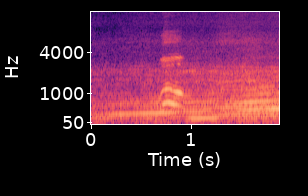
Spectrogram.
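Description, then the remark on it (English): A 6.5-liter V12 engine revs hard to the redline, its pitch climbing sharply in a brief surge before settling into a steady, loud drone that keeps rising slightly toward the end. “Oh, red light in a 6.5-liter V12.”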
